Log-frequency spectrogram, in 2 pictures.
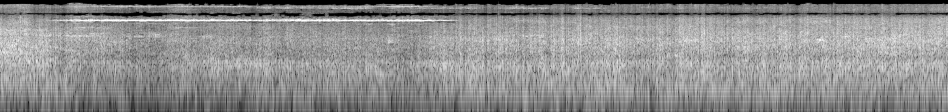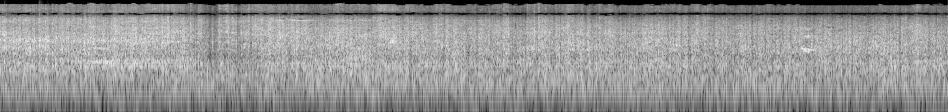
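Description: Container freight train passing close by: the diesel locomotive going past at the start, then the long line of container flat wagons rumbling and clattering along the rails. A high, steady wheel squeal sounds from about half a second in and lasts about four seconds.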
